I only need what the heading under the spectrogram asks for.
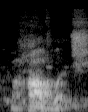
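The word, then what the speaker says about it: Mahovlich: Mahavlich, that's how it's How about pronounced.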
